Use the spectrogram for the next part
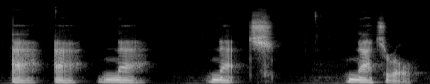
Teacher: The first syllable is pronounced with the short A, like black cat.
